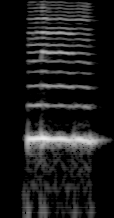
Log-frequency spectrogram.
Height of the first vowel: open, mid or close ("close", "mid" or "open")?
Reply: close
